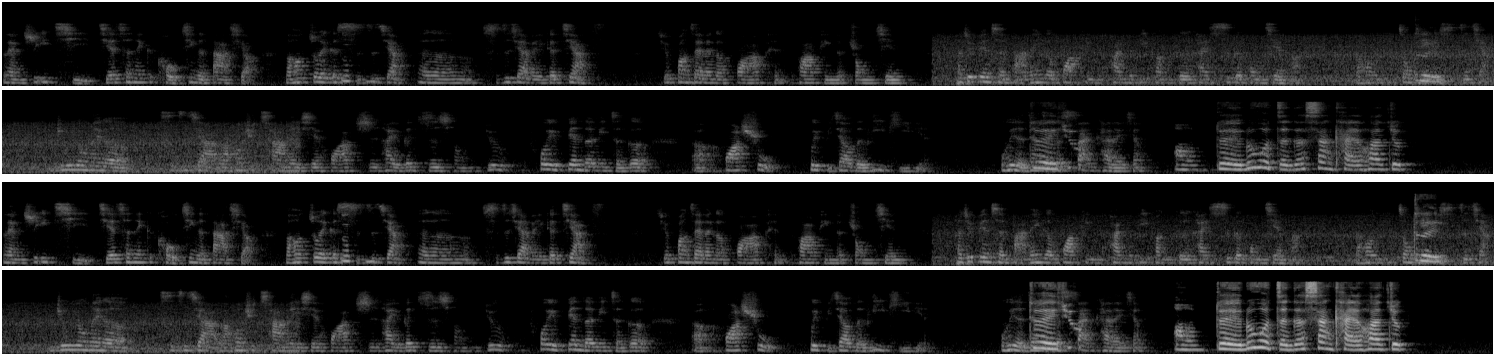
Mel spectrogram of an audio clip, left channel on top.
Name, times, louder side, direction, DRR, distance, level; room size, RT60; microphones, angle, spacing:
voice 1, 0.0-6.0 6.6-9.0 9.5-14.9 15.4-20.0 20.3-22.6 23.0-24.1 24.9-26.3, right 1 dB, 15° right, 1.3 m, -39 dB
voice 2, 3.4-3.7 14.1-14.5 25.2-25.7 26.6-29.0, right 7 dB, 50° right, 0.3 m, -26 dB
sound 1, 9.3-17.9, left 2 dB, 15° left, 0.5 m, -46 dB
7.9 x 2.8 x 4.6 m
head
